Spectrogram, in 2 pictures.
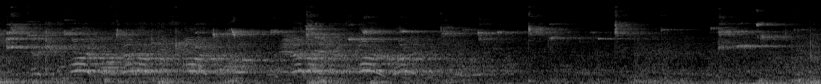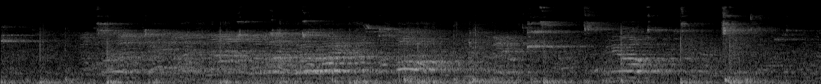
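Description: Basketball game on a hardwood gym floor: the ball bouncing as it is dribbled, sneakers squeaking in short high chirps, and players and spectators calling out and talking.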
